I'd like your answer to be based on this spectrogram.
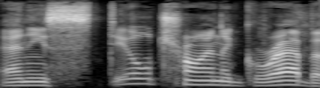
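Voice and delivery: ordinary delivery

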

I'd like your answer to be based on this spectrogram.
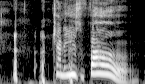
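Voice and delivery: mock yell, very high, swooping and drawn-out. Retelling how mom yelled during internet use: imitating mom yelling. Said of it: "my mom would yell".

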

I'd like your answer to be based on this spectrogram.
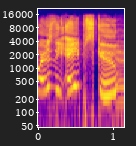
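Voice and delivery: shrill, very loud, high cartoon voice. Retelling a joke, answering in another put-on voice: Shaggy voice. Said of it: "Shaggy and Scooby's voices".

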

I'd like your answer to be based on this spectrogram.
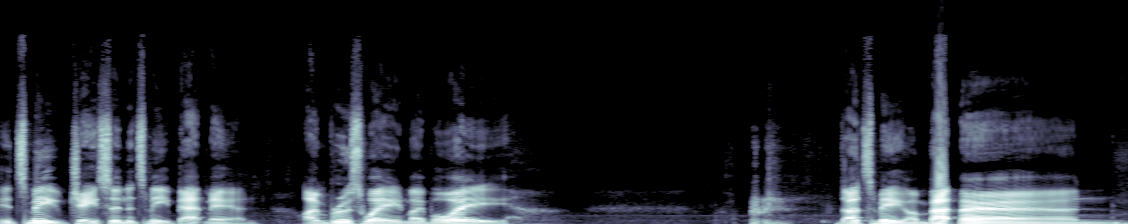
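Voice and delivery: slow, dark superhero voice, Batman drawn out. Recapping an episode, speaking as Bruce Wayne: Kevin Conroy Batman voice. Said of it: "I'm gonna try and do the Kevin Conroy voice".

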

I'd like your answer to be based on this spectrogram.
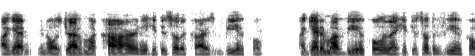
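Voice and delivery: ordinary talk

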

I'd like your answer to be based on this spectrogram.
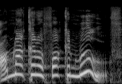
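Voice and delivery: defiant yell, belted out high and fast.

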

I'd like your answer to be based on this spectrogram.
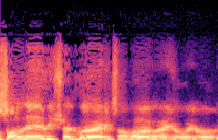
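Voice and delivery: put-on Swiss German accent on French. Speaker retells a phone call the day after the cup final, Swiss German accent. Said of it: "avec son accent suisse allemand".

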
